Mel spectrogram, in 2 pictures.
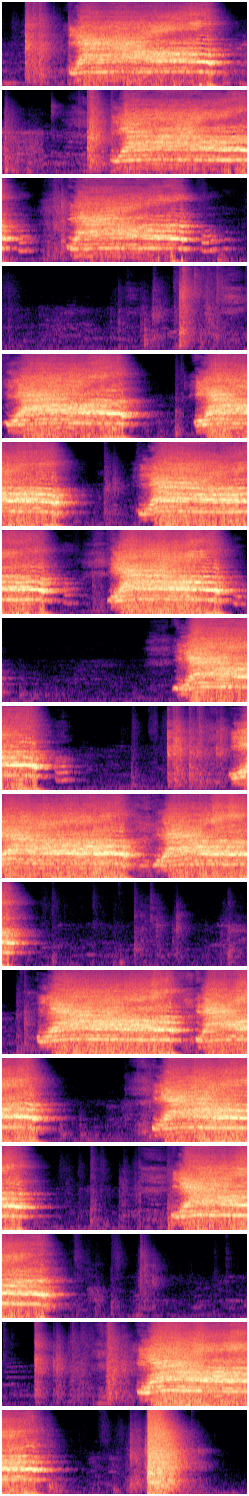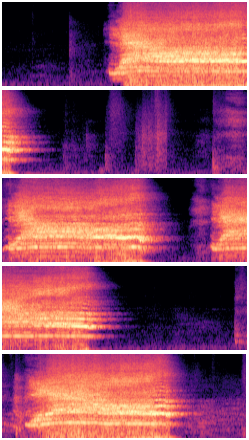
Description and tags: Recorded audio in a small room
sinister, thrill, monster, haunted, scream, terror, scary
